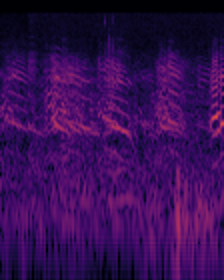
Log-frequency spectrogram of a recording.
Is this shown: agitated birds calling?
yes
